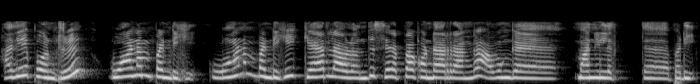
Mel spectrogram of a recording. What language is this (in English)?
Tamil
